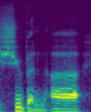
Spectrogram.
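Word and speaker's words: Rúben: Well, apparently his first name, I was watching a video in European Portuguese. Apparently it's actually Shuban.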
